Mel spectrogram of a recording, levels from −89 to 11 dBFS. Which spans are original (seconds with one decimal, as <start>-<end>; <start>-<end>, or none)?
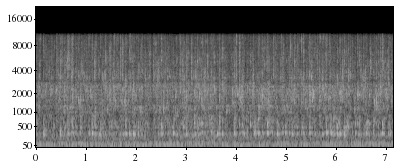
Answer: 0.0-3.1; 4.0-7.1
